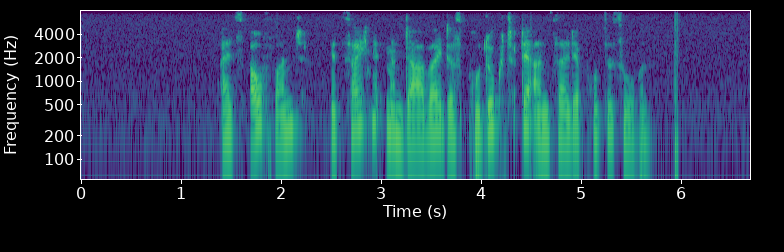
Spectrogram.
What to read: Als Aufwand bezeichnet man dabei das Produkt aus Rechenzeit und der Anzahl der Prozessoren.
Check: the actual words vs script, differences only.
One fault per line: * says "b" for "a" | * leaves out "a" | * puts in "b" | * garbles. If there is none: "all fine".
* leaves out "aus Rechenzeit und"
